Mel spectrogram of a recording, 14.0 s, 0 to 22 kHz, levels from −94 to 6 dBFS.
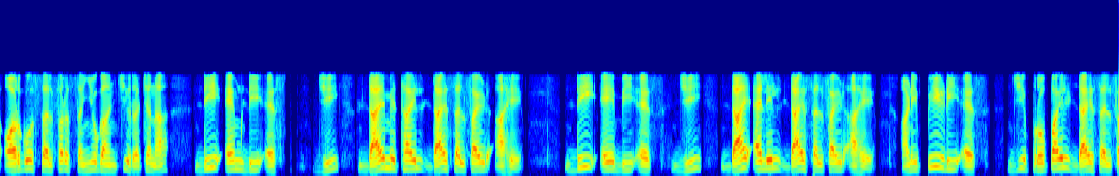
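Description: Packet loss with pitch repetition occurs at 0.52 s and again at 10.16 s, each gap lasting about 20 ms, which fits a single lost packet. Both times the receiver bridged the hole by repeating the last pitch period of the speech, so each event sounds like a brief held, slightly buzzy tone rather than a dropout. The gaps are too short for the repetition to fade into silence, and the telephone-band G.711 sound carries straight through them.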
